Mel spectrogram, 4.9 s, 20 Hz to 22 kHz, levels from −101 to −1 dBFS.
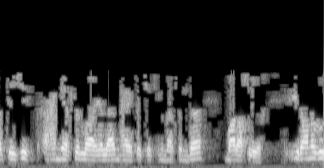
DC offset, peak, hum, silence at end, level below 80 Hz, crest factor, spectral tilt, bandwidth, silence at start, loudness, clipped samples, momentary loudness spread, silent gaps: under 0.1%; 0 dBFS; none; 0 s; -54 dBFS; 14 dB; -8.5 dB/octave; 4 kHz; 0 s; -15 LUFS; under 0.1%; 10 LU; none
